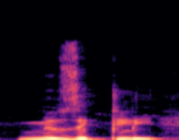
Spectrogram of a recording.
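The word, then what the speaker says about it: musically: देखिए ए साइलेंट रहता है। जैसे यहां पर लॉजिकली म्यूजिकली यानी ए के बाद में डबल एल वाई रहता है। ए के बाद में डबल एल वाई रहता है। तो ए का साउंड नहीं आता है।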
